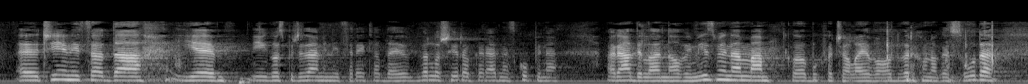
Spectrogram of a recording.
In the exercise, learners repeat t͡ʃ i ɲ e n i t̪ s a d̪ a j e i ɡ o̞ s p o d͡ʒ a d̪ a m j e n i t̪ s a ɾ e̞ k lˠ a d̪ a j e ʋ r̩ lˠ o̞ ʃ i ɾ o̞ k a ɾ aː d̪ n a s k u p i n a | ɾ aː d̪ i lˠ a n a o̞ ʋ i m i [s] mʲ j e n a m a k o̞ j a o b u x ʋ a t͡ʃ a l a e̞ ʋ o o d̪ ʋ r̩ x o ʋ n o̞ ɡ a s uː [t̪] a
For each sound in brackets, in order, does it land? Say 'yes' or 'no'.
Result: no, no

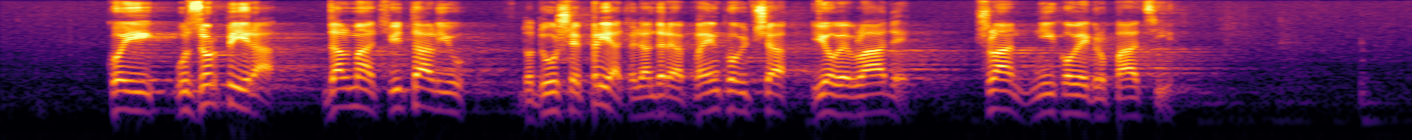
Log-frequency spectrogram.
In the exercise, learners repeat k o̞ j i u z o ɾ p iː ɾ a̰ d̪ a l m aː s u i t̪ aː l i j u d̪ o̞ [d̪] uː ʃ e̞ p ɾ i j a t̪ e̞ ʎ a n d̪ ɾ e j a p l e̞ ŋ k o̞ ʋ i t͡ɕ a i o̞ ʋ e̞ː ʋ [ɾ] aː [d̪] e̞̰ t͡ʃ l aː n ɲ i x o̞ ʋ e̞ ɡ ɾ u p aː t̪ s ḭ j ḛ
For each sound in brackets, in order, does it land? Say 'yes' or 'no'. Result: yes, no, yes

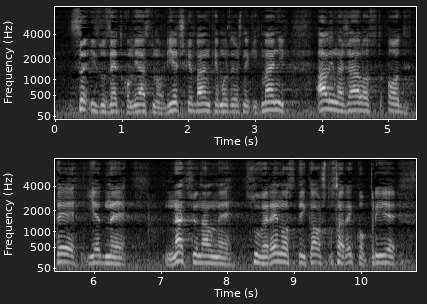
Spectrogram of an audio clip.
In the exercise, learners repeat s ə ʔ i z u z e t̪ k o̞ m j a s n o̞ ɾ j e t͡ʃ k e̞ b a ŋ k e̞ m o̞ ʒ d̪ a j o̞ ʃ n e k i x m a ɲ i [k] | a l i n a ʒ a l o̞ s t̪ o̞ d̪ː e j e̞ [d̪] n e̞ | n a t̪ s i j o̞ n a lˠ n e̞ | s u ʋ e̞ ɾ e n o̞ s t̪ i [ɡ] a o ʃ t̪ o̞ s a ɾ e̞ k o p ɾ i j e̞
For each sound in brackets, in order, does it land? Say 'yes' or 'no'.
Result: no, yes, no

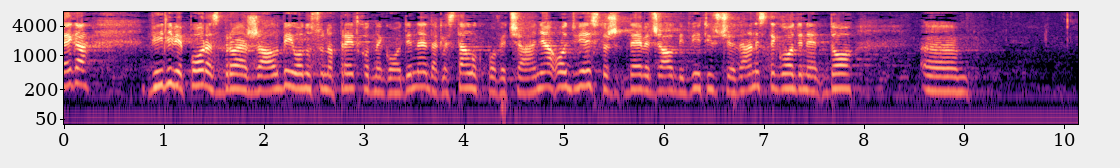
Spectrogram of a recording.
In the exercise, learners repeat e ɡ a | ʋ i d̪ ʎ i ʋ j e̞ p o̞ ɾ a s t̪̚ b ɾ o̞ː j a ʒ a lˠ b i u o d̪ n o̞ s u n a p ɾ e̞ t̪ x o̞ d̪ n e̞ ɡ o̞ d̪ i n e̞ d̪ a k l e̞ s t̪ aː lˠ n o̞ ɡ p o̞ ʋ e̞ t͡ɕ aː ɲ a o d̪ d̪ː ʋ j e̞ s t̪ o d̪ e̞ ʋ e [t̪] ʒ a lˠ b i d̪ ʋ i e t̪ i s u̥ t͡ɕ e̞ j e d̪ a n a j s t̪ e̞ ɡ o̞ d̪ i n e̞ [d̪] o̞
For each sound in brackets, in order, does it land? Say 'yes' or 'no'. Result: yes, yes

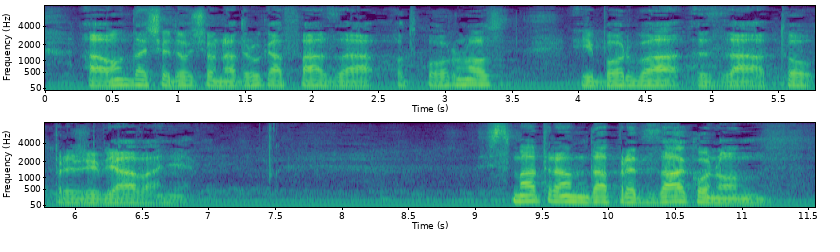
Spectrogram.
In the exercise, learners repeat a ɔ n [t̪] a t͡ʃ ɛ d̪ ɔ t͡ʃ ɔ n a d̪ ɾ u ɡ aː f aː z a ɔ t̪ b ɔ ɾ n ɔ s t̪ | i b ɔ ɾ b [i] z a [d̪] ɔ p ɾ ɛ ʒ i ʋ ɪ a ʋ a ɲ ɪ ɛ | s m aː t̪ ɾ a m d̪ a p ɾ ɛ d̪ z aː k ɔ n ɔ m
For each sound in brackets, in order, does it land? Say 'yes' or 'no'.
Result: no, no, no

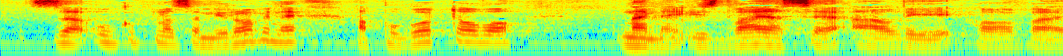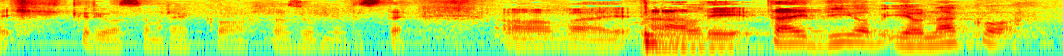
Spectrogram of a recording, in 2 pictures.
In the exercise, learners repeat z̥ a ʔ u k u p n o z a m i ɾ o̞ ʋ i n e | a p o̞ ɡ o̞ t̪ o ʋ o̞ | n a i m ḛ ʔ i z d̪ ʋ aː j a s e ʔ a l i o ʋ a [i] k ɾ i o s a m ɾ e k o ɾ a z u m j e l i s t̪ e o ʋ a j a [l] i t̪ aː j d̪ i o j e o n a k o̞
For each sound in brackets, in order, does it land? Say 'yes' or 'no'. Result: no, yes

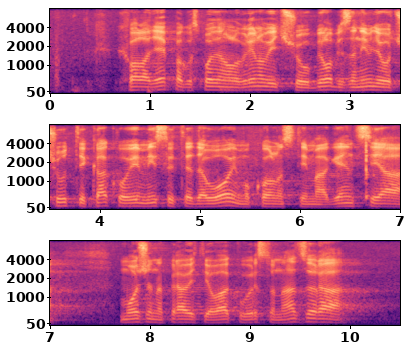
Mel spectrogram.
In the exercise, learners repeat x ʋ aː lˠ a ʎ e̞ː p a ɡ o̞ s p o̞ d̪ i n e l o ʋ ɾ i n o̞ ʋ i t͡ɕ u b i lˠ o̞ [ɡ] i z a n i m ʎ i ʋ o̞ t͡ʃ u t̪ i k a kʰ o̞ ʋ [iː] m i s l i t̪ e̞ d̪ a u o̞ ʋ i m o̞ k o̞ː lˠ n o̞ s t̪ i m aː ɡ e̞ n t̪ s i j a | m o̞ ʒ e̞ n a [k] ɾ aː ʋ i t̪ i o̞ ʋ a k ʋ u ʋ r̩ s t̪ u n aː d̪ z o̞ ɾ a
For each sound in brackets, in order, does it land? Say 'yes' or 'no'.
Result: no, yes, no

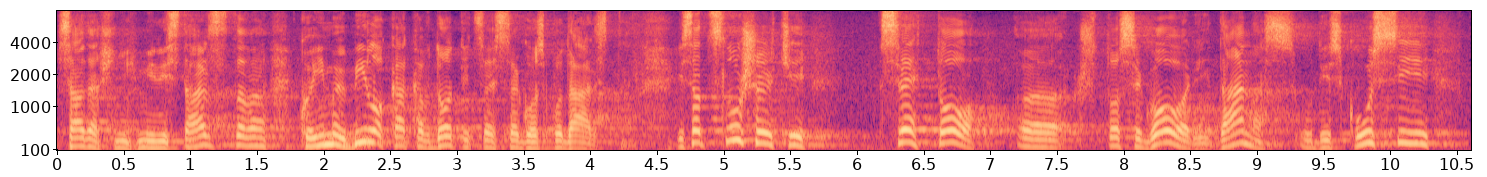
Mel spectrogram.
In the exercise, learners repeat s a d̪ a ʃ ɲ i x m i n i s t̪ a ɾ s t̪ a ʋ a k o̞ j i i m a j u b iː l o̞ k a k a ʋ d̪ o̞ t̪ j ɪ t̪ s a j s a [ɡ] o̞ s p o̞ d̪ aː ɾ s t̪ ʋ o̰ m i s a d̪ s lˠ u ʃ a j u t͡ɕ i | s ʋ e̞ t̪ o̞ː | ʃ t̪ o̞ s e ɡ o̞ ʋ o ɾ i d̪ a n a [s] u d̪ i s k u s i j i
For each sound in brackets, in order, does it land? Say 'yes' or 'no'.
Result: yes, yes

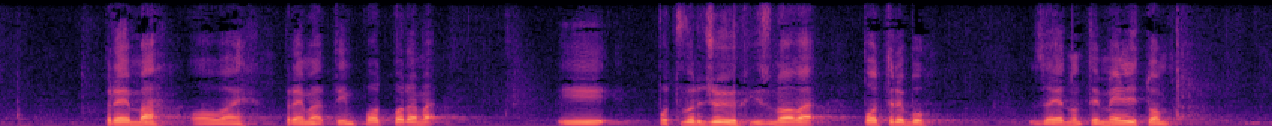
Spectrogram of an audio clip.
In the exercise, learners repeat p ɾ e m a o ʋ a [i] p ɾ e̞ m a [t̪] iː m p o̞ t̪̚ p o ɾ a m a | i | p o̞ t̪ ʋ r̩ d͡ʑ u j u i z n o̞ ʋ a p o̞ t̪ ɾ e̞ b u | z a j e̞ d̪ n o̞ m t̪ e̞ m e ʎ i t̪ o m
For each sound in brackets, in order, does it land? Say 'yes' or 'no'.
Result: no, yes

